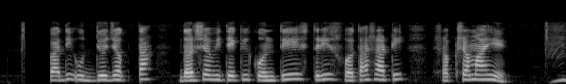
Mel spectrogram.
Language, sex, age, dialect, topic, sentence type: Marathi, male, 18-24, Varhadi, banking, statement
